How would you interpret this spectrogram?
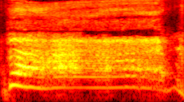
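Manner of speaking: a high, loud "Ah!" cried out in pain; a loud, high scream of pain on "Ah!" with a laugh in it; full pained scream. Retold or imitated. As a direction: shriek "Ah!" as if the wound was just pressed. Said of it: "I didn't scream like "Ah!" I was like".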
